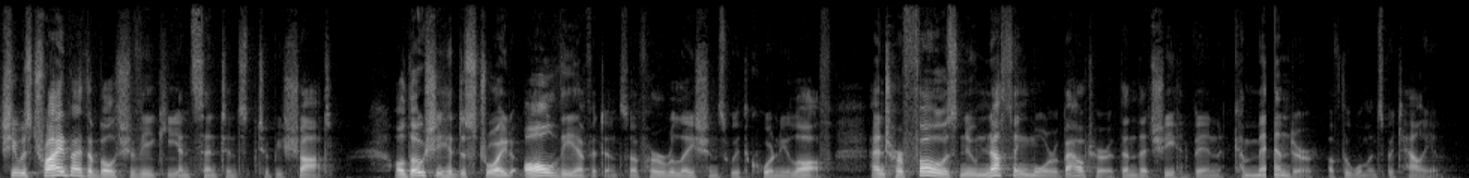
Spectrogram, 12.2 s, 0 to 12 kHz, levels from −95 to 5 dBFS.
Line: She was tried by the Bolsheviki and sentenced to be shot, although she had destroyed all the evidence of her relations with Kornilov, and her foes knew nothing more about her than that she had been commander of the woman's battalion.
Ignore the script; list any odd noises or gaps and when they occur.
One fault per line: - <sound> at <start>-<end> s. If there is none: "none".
- dropout at 10.5-10.6 s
